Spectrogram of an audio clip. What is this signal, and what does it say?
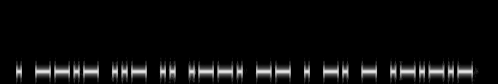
Morse code, heard as a keyed tone, about 25 wpm, 600 Hz. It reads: EQUIPMENT.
